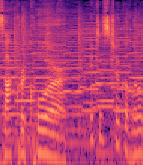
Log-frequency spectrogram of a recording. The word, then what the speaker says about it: Sacré-Cœur: It's Sacré-Cœur.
